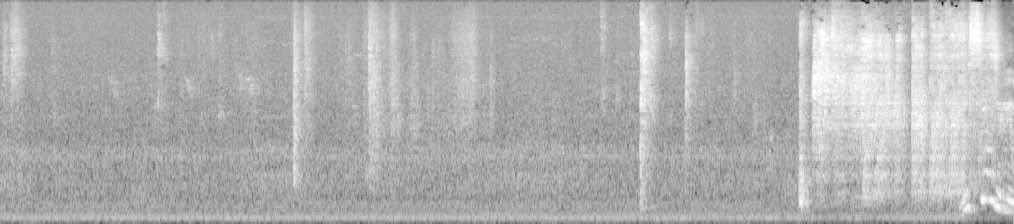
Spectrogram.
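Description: Raw sausage meat in casing being handled and twisted into links by hand, with a few faint soft clicks over a steady low electrical hum. About two seconds from the end a loud hiss starts and runs on.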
